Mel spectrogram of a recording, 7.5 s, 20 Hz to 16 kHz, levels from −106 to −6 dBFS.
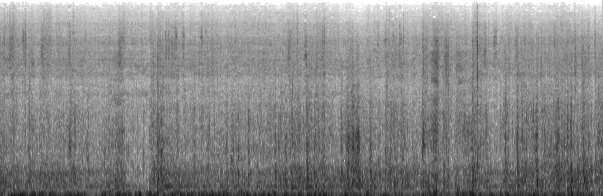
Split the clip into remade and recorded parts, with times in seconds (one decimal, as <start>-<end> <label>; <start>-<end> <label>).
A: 0.0-7.5 recorded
